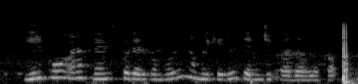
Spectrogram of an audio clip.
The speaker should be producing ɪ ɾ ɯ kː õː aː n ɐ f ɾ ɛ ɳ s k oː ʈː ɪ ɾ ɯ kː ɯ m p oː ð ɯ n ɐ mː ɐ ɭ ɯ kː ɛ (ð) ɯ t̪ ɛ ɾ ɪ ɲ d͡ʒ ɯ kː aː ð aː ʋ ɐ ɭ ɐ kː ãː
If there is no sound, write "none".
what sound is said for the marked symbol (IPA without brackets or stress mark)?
ð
